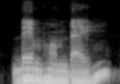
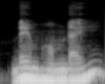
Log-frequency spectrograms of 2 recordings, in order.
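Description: First: The voice sounds clearer with reduced bass. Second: The voice sounds boomy with heavy bass. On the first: The speaker calls it right. "Nó đỡ hơn chưa các bạn?" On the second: The speaker calls it wrong. "Nó hơi ồm ồm đúng không, nó hơi nhiều bát hả?"

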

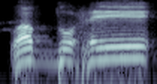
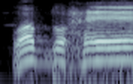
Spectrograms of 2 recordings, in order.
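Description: First: The final vowel is bent fully toward 'ee'. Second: The final vowel lies between 'a' and 'ee'. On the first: "إمالة الألف للياء" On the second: "التقليل فتح الشفاه مع الإمالة"

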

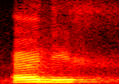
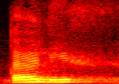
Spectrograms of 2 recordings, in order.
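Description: First: The glottal stop is pressed, the vowel short. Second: The same.

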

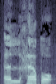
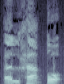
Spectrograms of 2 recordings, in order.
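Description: Both takes have the same delivery.

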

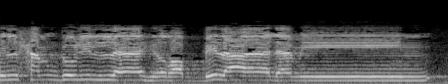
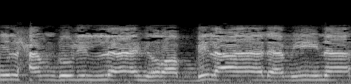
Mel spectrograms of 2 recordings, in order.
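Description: First: The last word ends on a silent consonant. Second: The last word ends with a vowel. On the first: The speaker calls it right. "تقف هكذا" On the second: The speaker calls it wrong. "ما يجيش مثلا نقرأ مثلا سورة زي سورة الفاتحة ونقرأها هكذا"

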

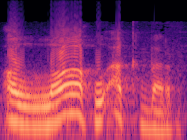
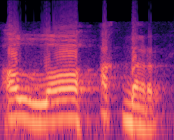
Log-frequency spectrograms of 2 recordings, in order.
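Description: First: Allah is joined to Akbar with an u vowel. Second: Allah ends without a vowel before Akbar. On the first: The speaker calls it right. "Tapi kan disambung" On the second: The speaker calls it wrong. "Jadi bukan Allah Akbar"

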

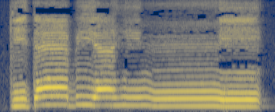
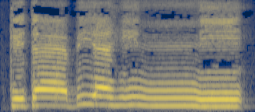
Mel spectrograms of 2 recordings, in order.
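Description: Both takes have the same delivery.

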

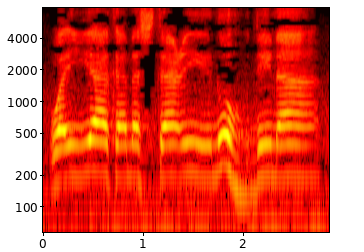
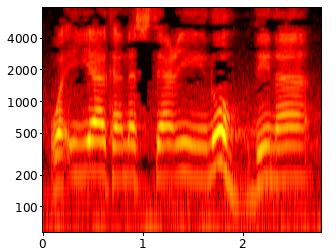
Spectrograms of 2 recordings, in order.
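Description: Both takes have the same delivery.

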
